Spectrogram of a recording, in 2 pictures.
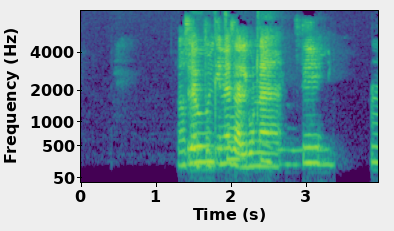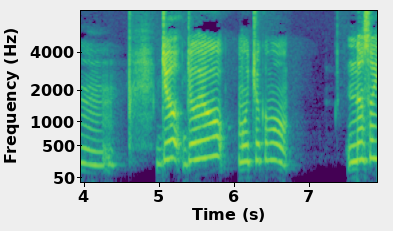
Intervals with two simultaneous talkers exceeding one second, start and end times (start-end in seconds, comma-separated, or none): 1.4-3.3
